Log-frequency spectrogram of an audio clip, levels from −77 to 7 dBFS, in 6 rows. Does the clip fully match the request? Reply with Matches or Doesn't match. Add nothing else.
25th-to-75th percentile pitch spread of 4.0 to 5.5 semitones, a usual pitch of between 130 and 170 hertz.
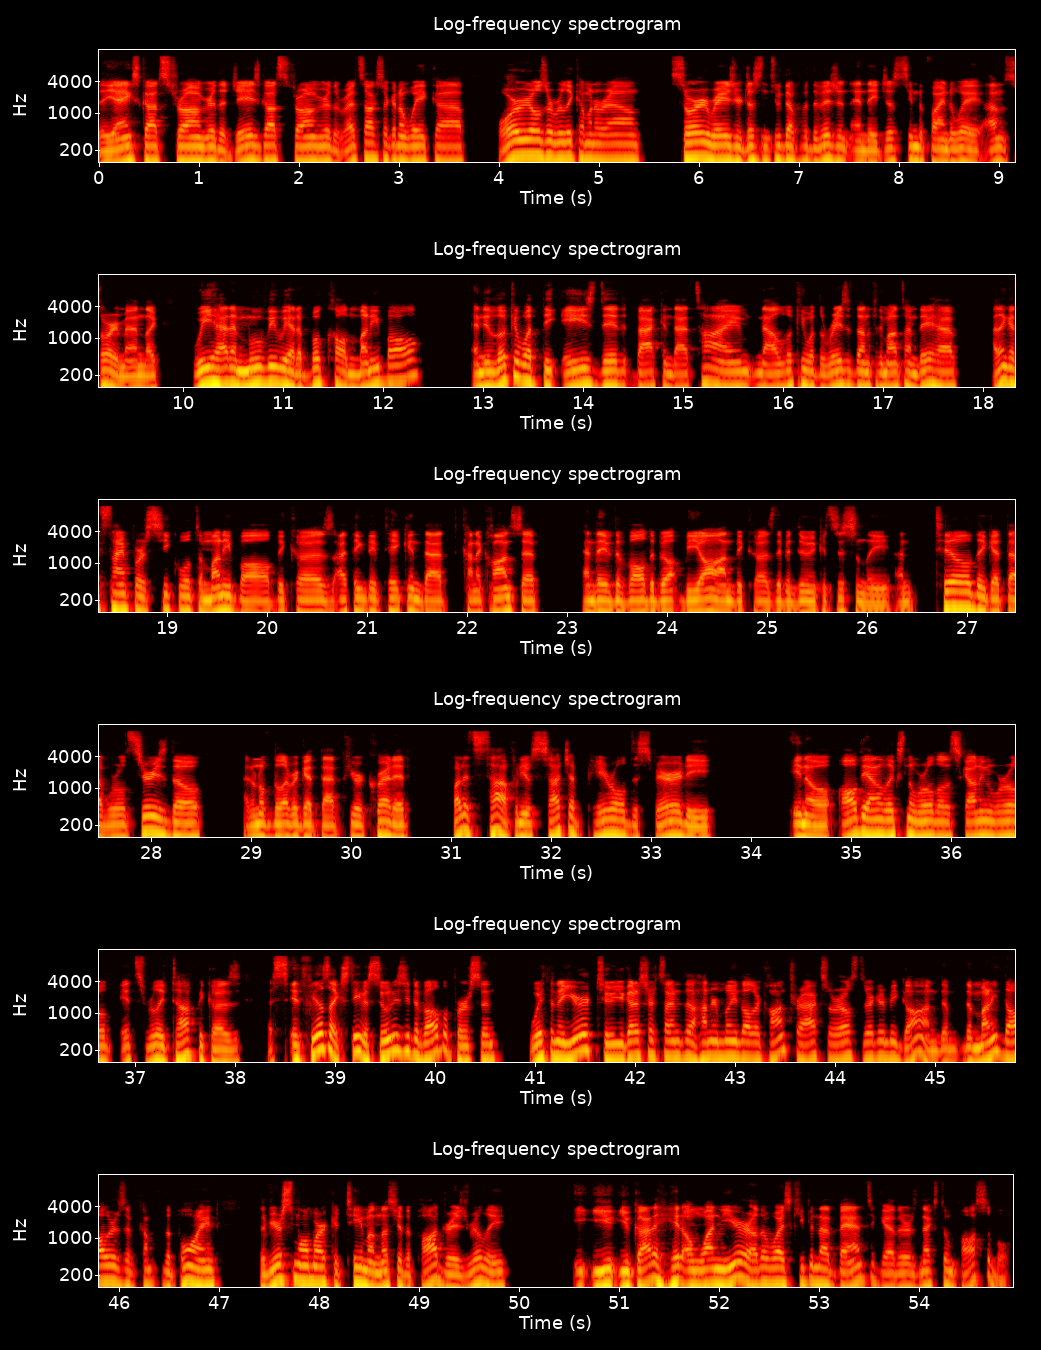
Doesn't match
